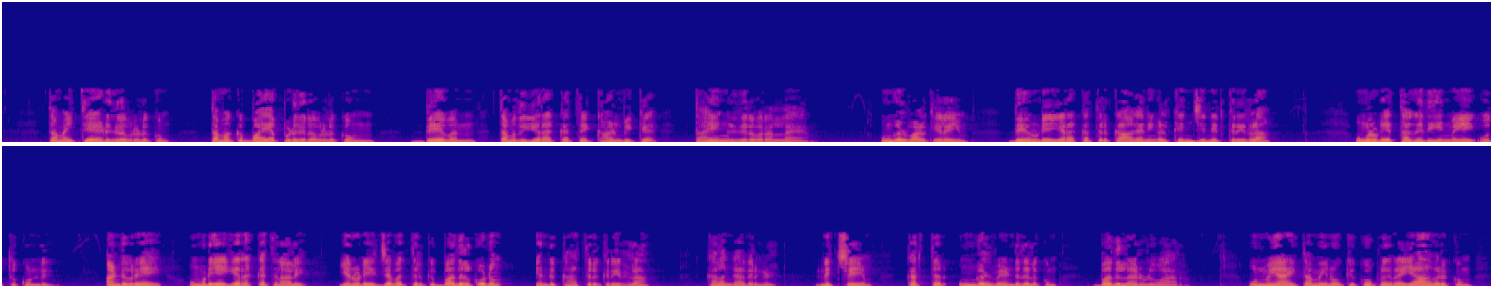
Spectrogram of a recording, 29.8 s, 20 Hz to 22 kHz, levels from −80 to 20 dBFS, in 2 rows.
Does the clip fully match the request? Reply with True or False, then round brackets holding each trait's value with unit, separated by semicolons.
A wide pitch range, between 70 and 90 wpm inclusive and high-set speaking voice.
False (8.2 semitones; 80 wpm; 145 Hz)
